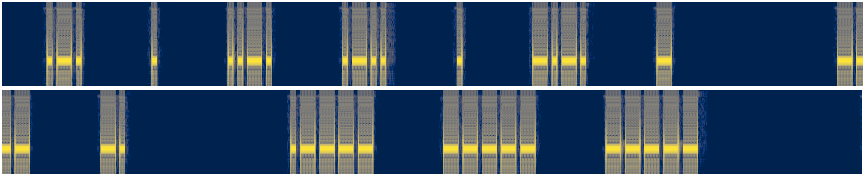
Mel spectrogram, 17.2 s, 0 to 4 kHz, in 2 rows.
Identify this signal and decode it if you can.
Morse code, heard as a keyed tone, about 25 wpm, spaced as for 10 wpm, 550 Hz. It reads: REFLECT ON 100
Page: news headlines in morse code at 10 wpm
